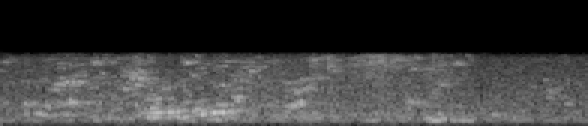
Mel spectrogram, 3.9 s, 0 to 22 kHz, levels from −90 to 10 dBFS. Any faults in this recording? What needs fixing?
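Bluetooth CVSD headset codec, throughout the clip: the speech passes through a one-bit delta coder with an adapting step size, confining it to 200 Hz to 3.4 kHz with nothing above 3.7 kHz. S sounds turn scratchy, loud bright sounds distort, and granular hiss sits underneath. To prevent it, record over a wired microphone or a wideband headset link instead of the narrowband CVSD path.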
